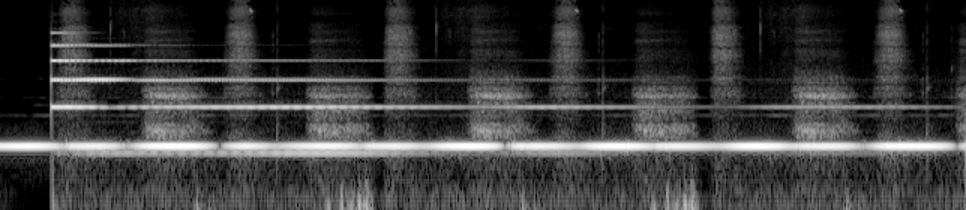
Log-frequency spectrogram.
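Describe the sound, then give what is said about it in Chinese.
Slow guided breathing exercise for relaxation and meditation: many soft, airy inhales and exhales in a steady, even rhythm over a continuous pure tone that runs throughout. “现在我们恢复到一样的节奏，再一次做呼吸练习的巡回。”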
